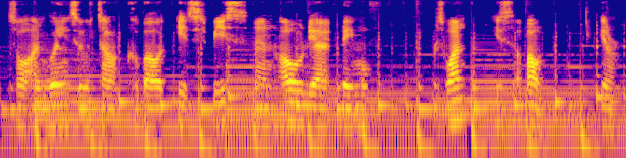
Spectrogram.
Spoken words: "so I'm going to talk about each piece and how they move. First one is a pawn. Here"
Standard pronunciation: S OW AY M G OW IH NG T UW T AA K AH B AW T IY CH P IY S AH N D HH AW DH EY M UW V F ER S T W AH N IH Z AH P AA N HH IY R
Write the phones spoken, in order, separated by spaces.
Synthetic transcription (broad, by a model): S OW AY M G OW IH NG T UW T AA K AH B AW T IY S P IY S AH N HH AW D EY M UW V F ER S W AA N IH S AH B AA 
